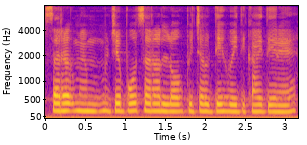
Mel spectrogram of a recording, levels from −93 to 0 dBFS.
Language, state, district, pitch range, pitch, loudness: Hindi, Arunachal Pradesh, Papum Pare, 185-200 Hz, 195 Hz, -14 LUFS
